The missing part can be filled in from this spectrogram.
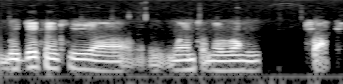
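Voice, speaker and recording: A man with a French accent, fairly low in pitch, at a moderate pace with monotone, flat intonation. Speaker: rock musician. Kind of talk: interview. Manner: halting.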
